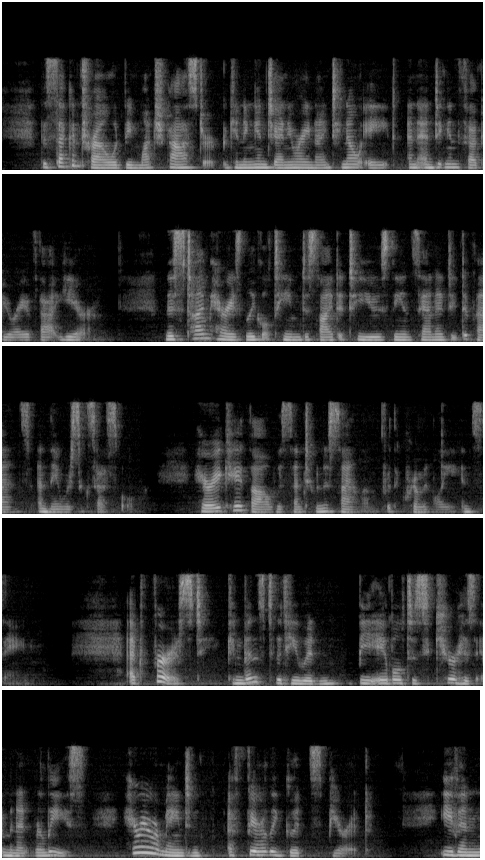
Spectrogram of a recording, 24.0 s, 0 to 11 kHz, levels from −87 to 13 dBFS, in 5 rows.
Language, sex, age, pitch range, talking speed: English, female, 30-49, 180-210 Hz, 160 wpm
